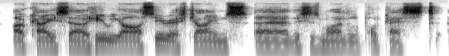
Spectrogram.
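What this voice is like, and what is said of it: Mediocre put-on Australian accent. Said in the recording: “Let's have your Australian ... my Australian accent ... It's a strong 5.3 out of 10 ... it's terrible”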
